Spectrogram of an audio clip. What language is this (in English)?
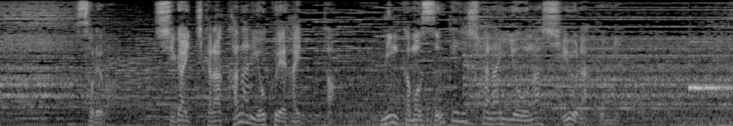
Japanese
